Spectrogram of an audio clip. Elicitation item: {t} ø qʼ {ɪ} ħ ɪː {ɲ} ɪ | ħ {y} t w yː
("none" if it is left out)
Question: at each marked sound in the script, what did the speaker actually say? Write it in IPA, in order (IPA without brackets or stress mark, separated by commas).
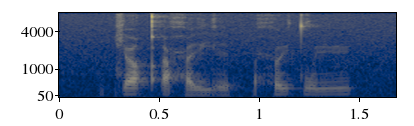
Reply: c, ɪ, j, y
